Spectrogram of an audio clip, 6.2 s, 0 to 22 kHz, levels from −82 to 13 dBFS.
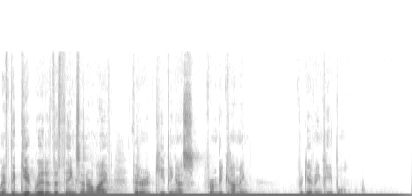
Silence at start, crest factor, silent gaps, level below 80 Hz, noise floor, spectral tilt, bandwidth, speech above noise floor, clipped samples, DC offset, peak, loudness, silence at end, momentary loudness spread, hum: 0 s; 18 dB; none; -62 dBFS; -66 dBFS; -6 dB/octave; 16.5 kHz; 30 dB; under 0.1%; 6%; -14 dBFS; -37 LUFS; 0 s; 16 LU; none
